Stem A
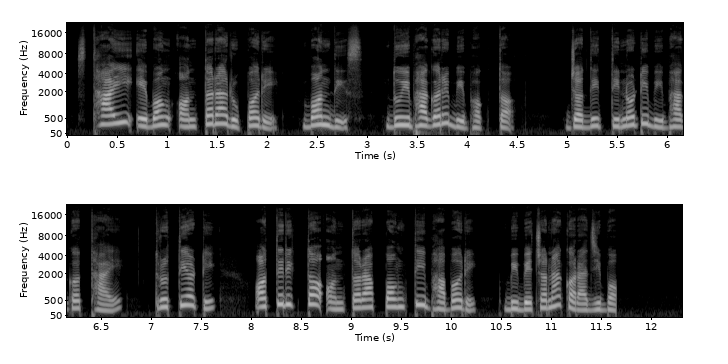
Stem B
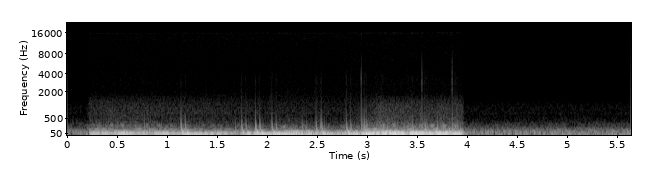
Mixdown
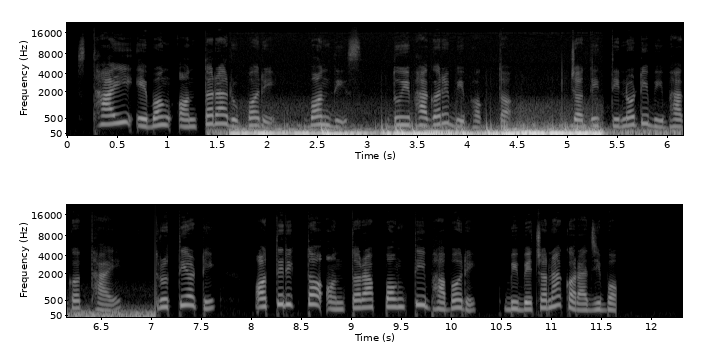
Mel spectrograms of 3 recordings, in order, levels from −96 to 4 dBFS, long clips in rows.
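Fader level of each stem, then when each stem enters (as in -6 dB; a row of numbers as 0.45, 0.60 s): -12.0, +2.0 dB; 0.00, 1.40 s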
